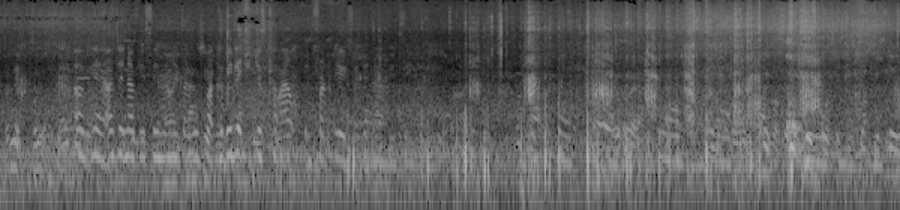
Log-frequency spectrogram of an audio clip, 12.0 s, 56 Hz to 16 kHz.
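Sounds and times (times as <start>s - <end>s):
horse hoofbeats on gravel: 6.1s - 12.0s.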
